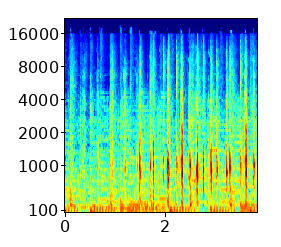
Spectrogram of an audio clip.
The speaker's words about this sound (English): Come on, Slowpoke. Giddy up.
